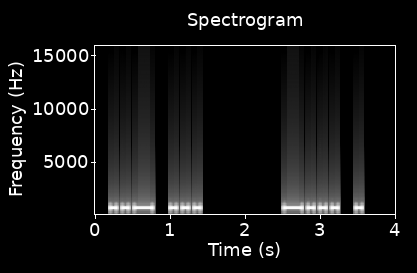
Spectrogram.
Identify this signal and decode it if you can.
Morse code, heard as a keyed tone, about 15 wpm, 700 Hz. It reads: US BE
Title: 2x Word-Spacing - Sentences from Top 300 Words - 15wpm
